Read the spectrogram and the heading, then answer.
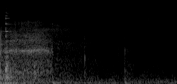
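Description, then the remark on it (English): A drinking glass clinks sharply as it is lifted, leaving a short bright ring, then a couple of faint taps as it is handled. Quiet, with no one speaking. “I can decide to pick up this glass.”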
